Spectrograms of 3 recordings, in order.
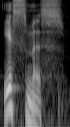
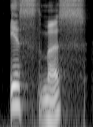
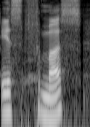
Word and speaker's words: isthmus: on my list and isthmus so it's pronounced Isthmus and people sometimes put the th there is thus or they just say Isthmus and they don't really pronounce the th so in Isthmus as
